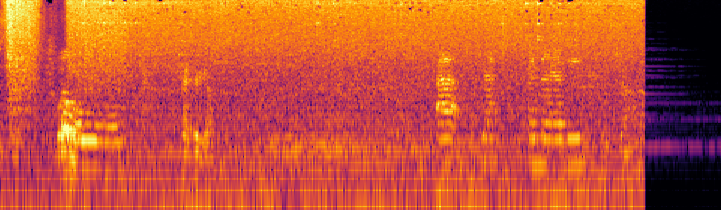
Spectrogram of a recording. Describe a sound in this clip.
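Water sprays from a hose with a steady hiss.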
